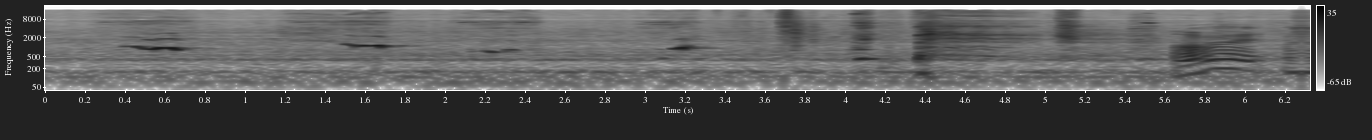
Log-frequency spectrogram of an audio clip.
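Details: Excited about bath time, the dog Digger lets out several short high whines spaced about a second apart, then a burst of running water and a person's voice near the end.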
